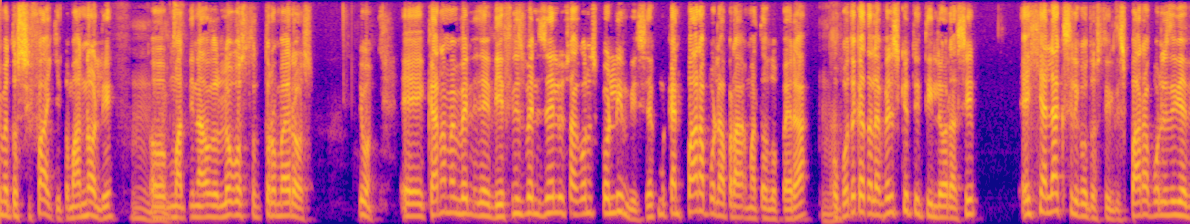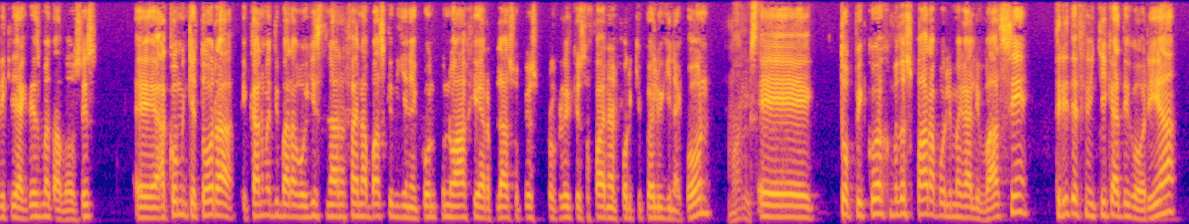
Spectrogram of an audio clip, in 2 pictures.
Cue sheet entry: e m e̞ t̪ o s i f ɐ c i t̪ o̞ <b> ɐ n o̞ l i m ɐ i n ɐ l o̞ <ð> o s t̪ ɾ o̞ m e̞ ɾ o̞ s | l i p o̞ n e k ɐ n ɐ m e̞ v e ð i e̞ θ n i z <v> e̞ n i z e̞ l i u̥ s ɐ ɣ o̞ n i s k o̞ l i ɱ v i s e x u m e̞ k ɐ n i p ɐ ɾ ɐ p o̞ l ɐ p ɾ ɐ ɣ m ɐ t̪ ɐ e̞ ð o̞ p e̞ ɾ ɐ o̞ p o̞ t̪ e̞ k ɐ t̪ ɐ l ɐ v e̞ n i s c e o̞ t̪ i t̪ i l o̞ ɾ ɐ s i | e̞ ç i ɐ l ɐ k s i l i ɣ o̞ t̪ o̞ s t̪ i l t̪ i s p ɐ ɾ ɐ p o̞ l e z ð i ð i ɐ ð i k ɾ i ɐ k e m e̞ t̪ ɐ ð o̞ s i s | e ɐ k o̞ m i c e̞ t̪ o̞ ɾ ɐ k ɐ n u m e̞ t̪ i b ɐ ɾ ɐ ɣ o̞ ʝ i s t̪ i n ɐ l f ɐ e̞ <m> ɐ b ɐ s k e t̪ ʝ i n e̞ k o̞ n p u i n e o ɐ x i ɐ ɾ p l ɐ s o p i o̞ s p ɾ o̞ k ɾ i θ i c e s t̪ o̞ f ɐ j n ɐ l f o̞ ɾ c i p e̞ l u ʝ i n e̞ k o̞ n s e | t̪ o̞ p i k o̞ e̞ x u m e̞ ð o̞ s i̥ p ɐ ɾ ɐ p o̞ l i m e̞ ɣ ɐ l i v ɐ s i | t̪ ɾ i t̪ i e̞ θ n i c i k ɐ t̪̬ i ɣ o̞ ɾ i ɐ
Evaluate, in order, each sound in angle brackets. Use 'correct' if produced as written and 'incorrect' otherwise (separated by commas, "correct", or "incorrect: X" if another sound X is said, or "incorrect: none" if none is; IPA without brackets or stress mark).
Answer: incorrect: m, incorrect: ɣ, correct, incorrect: n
